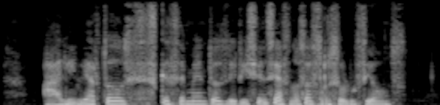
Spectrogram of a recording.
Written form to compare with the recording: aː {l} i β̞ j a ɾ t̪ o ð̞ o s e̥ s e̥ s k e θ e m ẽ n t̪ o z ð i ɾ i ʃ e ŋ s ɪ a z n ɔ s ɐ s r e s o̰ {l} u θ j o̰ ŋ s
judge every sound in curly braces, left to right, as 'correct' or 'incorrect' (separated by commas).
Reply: correct, correct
